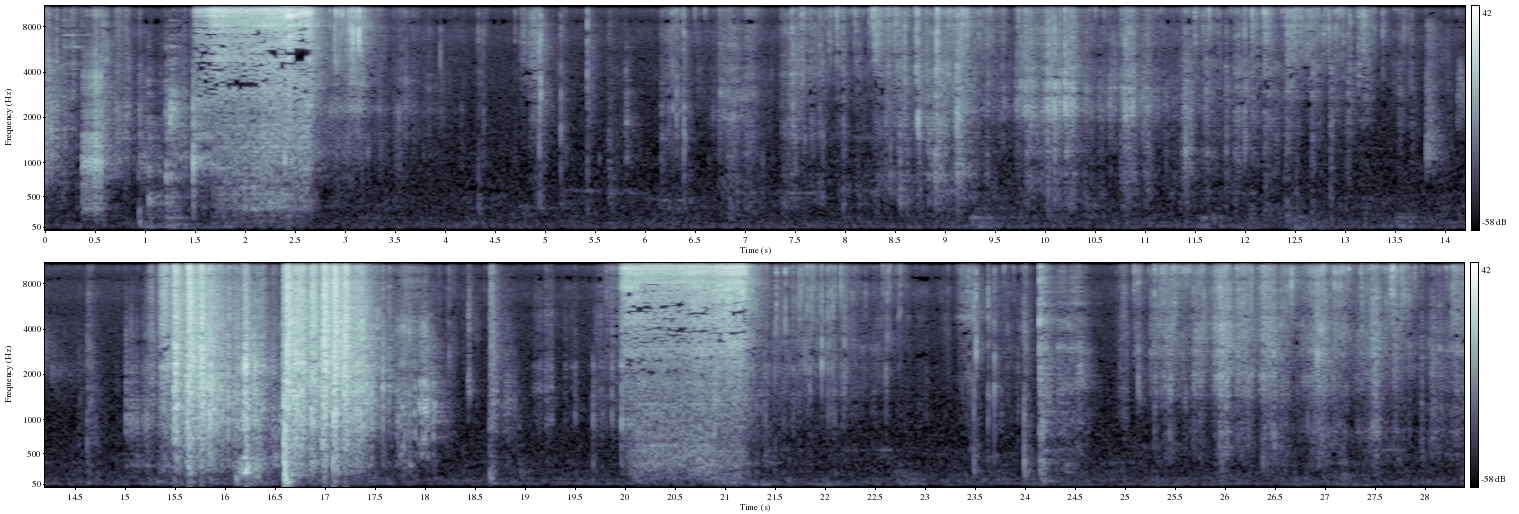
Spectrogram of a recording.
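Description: Slime being worked by hand in a glass bowl: soft sticky clicks and crackles throughout, broken by three loud rushing bursts, about two seconds in, around sixteen seconds and around twenty seconds.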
